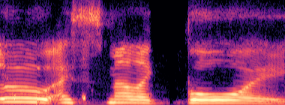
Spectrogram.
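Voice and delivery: terrible put-on British accent. Retelling what she said, in a god-awful british accent. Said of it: "in this god awful British accent".

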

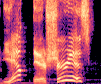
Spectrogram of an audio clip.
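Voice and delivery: put-on elderly orc woman voice, very high and very loud. Voicing an elderly orcish woman answering a question: elderly orc woman voice. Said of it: "that elderly orc, orcish woman, just go".

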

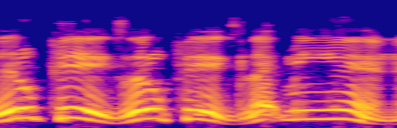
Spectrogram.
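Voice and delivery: high, squeaky, put-on disguised voice, little squeak. Narrator reads the disguised wolf calling to the pigs, squeaky disguised wolf voice.

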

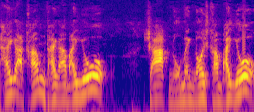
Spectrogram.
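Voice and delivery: put-on Chinese accent. Speaker, who says they are Chinese, shows listeners they can do it: Chinese accent. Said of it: "I can do that Chinese accent".

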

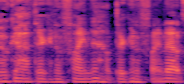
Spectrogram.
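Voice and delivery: put-on panicked, freaking-out outburst. Recounting trying to put out a fire alone, retelling freaking out. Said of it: "so then I'm freaking out".

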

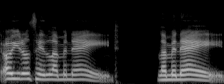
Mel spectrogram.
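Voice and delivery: put-on British English accent. Retelling what the English people said about a word: imitating English people's accent. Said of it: "and then they were like".

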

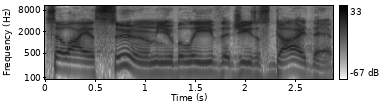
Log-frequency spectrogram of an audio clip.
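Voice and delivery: condescending, patronizing, talking down. Showing how asking a believer whether Jesus died could sound, condescending. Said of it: "unless I say it kind of condescending like that".

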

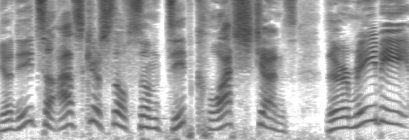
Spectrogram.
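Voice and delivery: put-on Scottish accent. Asked to pick an accent, speaker reads a passage aloud in a Scottish accent. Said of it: "give me an accent to read it in".

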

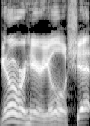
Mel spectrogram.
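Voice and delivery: heavy mock southern drawl. Retelling how a man would call him over, the speaker uses a strong southern drawl. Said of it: "strong southern drawl he could summon".

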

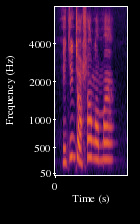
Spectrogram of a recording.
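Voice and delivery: very high, rushed, frantic, panicked shout. Startled by the church bells, the rooster cries out, panicked shout. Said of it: "惊慌着喊着".

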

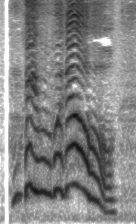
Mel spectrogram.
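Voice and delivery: gleeful, merry, very high-pitched laughing cry. Forest creatures answer a pledge in turn, merry laughing cry. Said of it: "cried the merry Ryles, laughing".

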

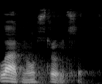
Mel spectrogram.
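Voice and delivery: ordinary talk

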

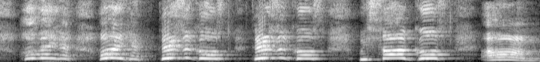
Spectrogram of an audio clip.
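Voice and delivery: mock, frantic, very high, panicked shriek. Retelling a ghost sighting and banging on a neighbor's door, retelling panicked screaming. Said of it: "but I'm screaming".

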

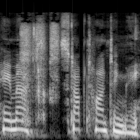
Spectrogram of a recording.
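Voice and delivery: ordinary talk, nothing marked

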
